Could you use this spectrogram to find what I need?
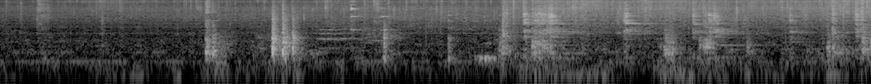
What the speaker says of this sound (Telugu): కొంచెం నెయ్యి వేసుకుని ముందుగా కొబ్బరి వేసి ఫ్రై చేసుకోండి.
